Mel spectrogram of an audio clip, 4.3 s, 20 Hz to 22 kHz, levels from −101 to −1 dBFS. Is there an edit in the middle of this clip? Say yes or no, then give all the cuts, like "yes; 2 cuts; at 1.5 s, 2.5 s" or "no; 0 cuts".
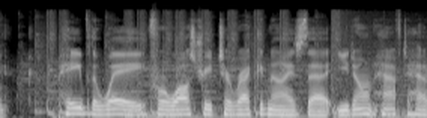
yes; 1 cut; at 1.5 s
